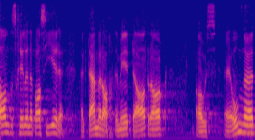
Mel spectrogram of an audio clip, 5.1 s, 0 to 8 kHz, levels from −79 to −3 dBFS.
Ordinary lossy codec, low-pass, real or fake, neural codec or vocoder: none; 7.2 kHz; real; none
